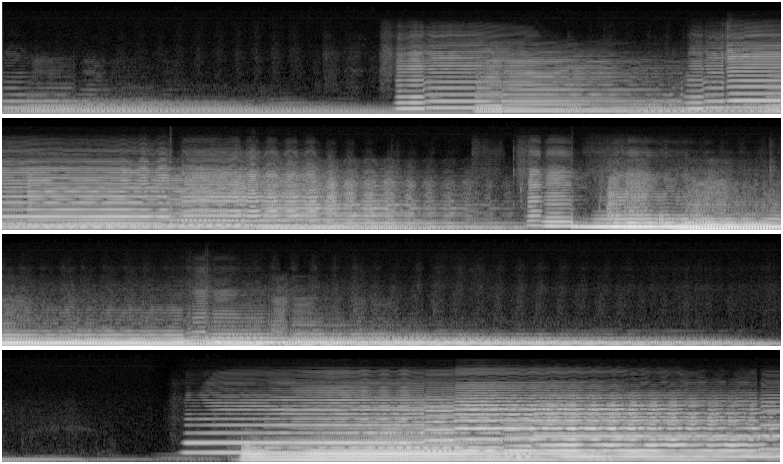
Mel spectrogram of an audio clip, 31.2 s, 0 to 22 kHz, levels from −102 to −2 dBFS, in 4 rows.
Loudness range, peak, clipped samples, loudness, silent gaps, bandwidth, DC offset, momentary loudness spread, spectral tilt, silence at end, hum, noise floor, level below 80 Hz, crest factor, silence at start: 19 LU; -4 dBFS; under 0.1%; -22 LUFS; none; 10 kHz; under 0.1%; 21 LU; -8 dB/octave; 0 s; none; -58 dBFS; -34 dBFS; 18 dB; 0 s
